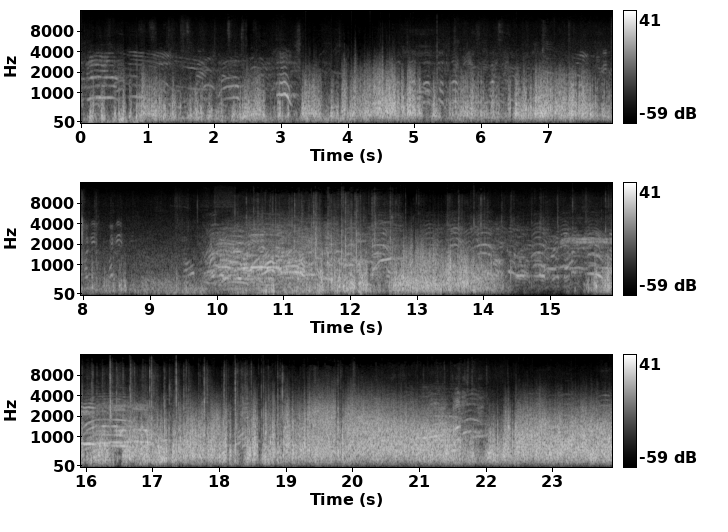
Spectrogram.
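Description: Rugby players shout and call out to each other across an open field.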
